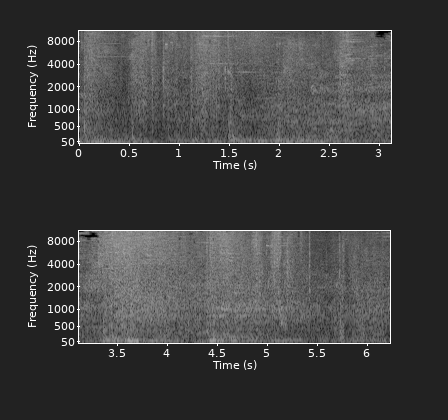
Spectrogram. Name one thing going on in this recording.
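Fantasy spell effects whoosh and crackle in a hectic battle.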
